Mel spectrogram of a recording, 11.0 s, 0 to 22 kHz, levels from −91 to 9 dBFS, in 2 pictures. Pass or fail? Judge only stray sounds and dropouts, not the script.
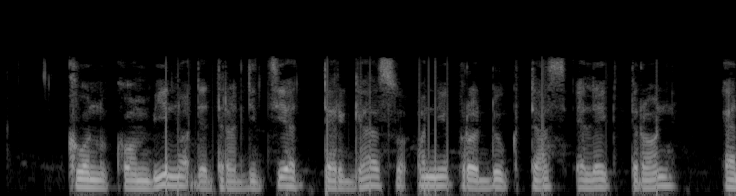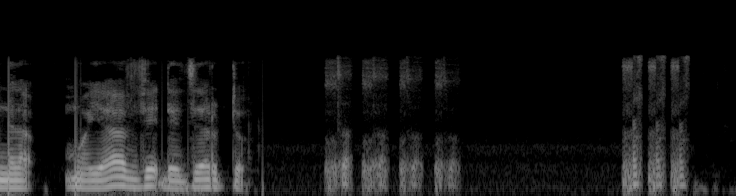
fail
